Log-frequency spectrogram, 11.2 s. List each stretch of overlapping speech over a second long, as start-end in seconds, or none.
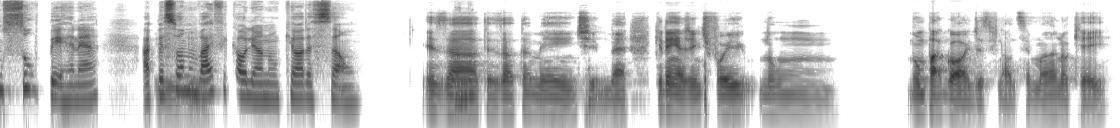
none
